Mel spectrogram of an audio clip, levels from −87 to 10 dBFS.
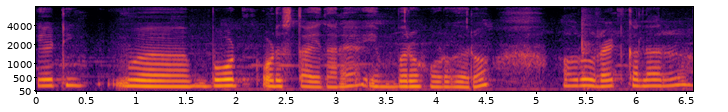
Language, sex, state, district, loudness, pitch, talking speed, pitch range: Kannada, female, Karnataka, Mysore, -18 LUFS, 210 Hz, 80 wpm, 195-220 Hz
